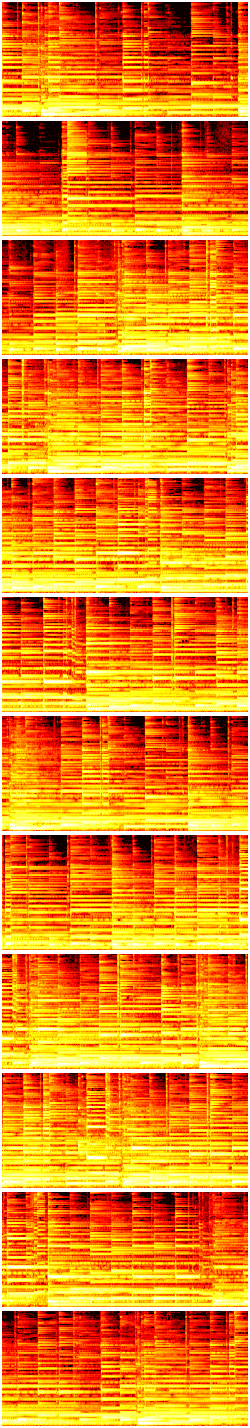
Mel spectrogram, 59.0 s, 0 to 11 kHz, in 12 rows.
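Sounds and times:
acoustic guitar playing chords: 0:00.0 - 0:59.0.

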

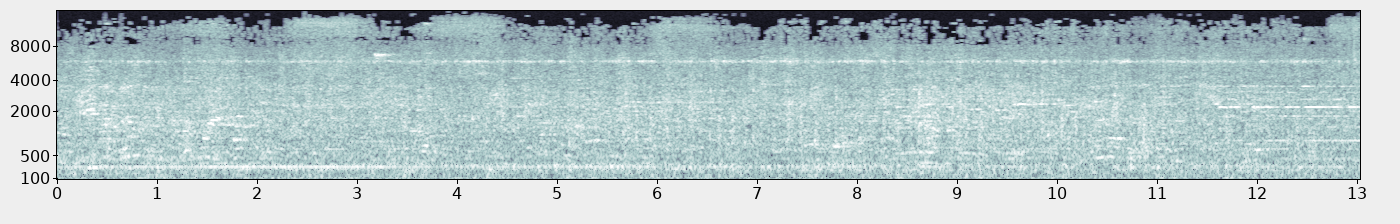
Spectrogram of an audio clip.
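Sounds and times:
escalator hum and rumble: 0:00.0 - 0:13.0
faint crowd chatter: 0:00.0 - 0:13.0.

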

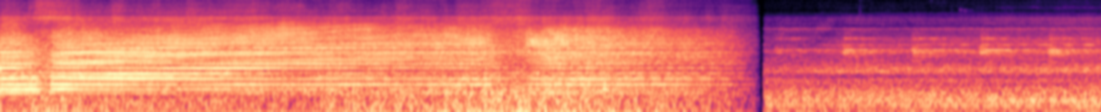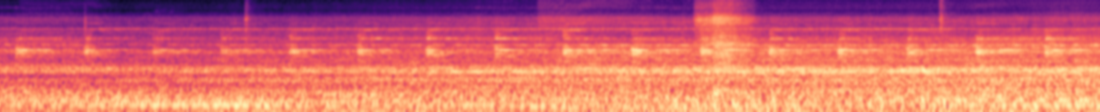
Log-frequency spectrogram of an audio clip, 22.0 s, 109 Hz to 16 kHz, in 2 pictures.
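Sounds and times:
diesel locomotive engine rumbling: 0:00.0 - 0:22.0
locomotive bell ringing: 0:07.6 - 0:22.0.

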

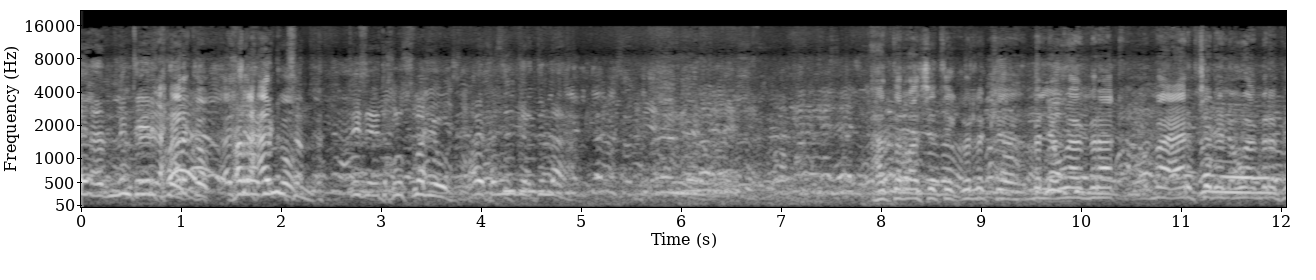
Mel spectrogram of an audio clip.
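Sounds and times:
market chatter: 0:00.0 - 0:12.0.

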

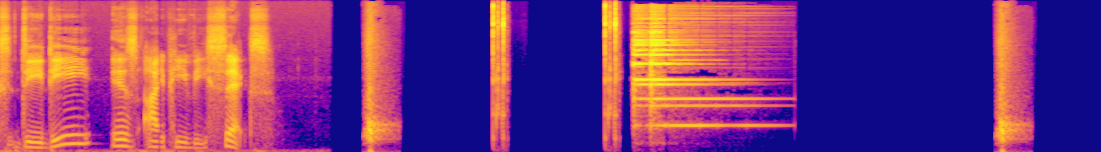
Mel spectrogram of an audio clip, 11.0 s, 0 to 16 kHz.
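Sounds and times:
bell ding: 0:06.4 - 0:08.0.

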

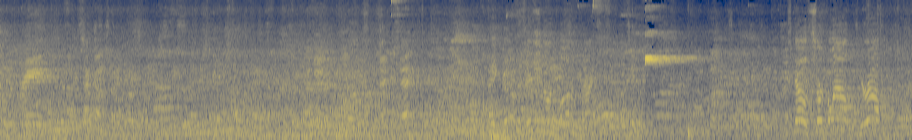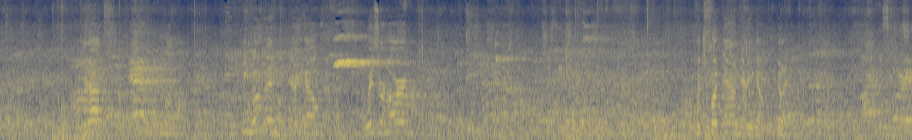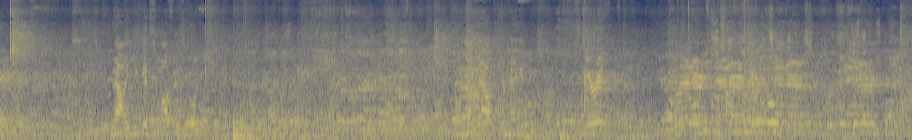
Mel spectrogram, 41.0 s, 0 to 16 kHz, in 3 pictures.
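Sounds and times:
chatter of many voices: 0:00.0 - 0:41.0
referee's whistle blast: 0:09.6 - 0:10.5.

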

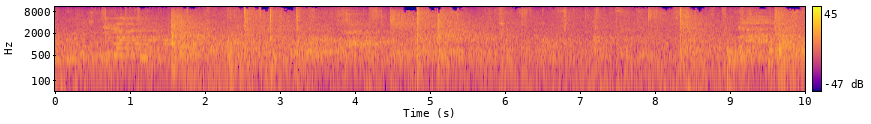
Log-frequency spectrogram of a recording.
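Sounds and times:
sports hall noise: 0:00.0 - 0:10.0.

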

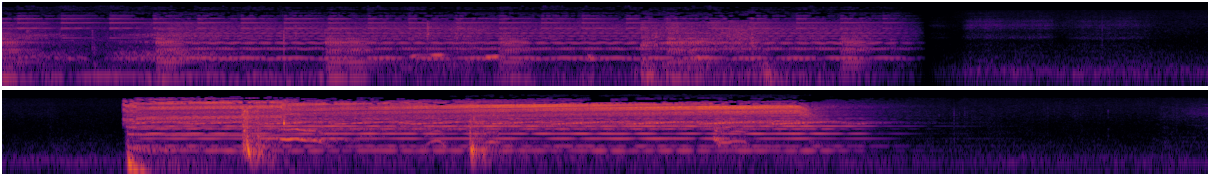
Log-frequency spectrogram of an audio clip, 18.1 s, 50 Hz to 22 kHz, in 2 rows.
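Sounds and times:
horror film music: 0:00.0 - 0:06.9, 0:10.0 - 0:16.1
loud music stinger: 0:10.0 - 0:15.6
sharp musical hits: 0:10.0 - 0:15.6.

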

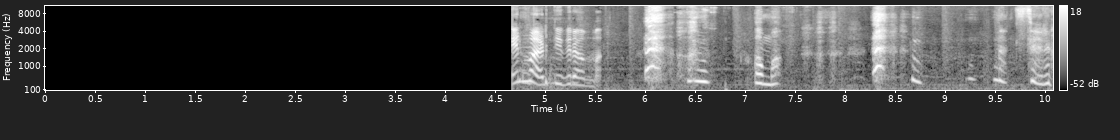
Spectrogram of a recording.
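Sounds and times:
person sobbing and crying out: 0:06.0 - 0:06.7, 0:07.6 - 0:10.0.

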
